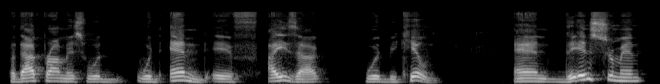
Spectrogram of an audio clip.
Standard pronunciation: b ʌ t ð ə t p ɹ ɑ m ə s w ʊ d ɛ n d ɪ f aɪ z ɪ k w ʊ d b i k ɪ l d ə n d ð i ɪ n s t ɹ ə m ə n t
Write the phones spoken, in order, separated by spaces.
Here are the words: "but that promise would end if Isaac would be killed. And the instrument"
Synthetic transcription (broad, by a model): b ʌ t ð ə t p ɹ ɑ m ə s w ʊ d ɛ n d ɪ f aɪ z ɪ k w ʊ d b i k ɪ l d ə n ð i ɪ n s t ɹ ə m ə n t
